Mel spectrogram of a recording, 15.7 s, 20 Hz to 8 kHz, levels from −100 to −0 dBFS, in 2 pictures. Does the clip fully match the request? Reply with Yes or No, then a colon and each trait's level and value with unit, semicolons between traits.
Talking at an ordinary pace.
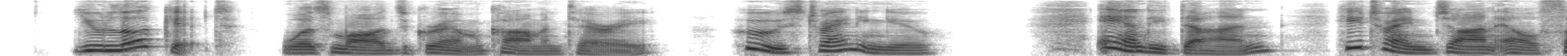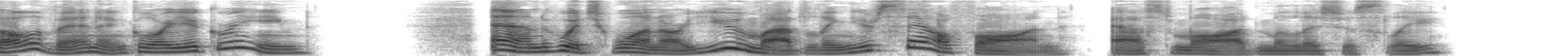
No: slow, 120 wpm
